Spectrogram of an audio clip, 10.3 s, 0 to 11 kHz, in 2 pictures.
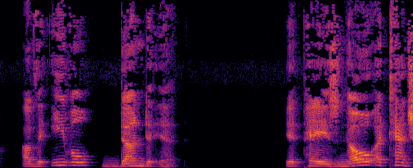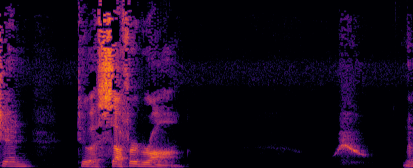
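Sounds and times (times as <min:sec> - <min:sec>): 
speech: 0:00.3 - 0:02.3, 0:03.6 - 0:07.5
person whistling a short breathy rising and falling whistle: 0:09.3 - 0:09.8.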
